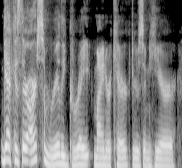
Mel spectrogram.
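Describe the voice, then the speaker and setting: A man's voice: mid-range voice, expressive, normal speed, no room sound. An enthusiastic man with a mid-range voice co-hosts a podcast. His talk is casual and appreciative, and the recording is dry. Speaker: podcast host. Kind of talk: casual chat.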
